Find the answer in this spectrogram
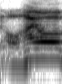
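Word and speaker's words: おはよう: That's kind of easy to remember because of the state. Ohio. Ohio go.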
